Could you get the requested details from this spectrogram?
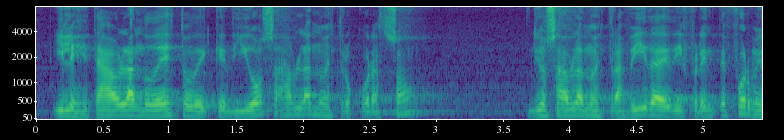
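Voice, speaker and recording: High-voiced preaching pastor in a hall. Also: male voice. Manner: preaching with rising emphatic calls to the congregation. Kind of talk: sermon. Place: church hall. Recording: church hall reverb.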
